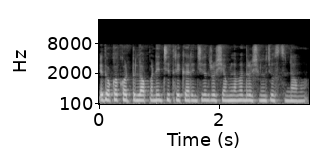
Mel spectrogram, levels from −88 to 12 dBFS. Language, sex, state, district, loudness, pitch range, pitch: Telugu, female, Andhra Pradesh, Krishna, -16 LUFS, 210-225 Hz, 215 Hz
